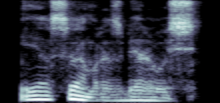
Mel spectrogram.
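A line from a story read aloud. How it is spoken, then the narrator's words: Sinister voice. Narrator (Russian): сказал он зловещим голосом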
